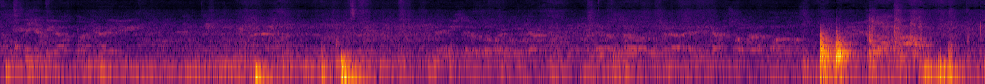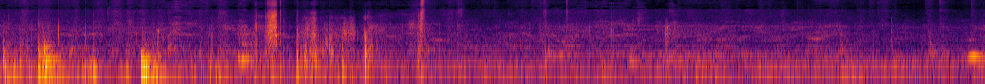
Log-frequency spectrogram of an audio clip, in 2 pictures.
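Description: Faint, muffled voices with two soft low thumps in the first few seconds, then from about eight seconds a run of loud knocks and rustling of a handheld phone being jostled, mixed with voices and laughter.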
